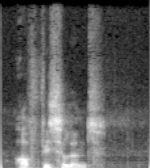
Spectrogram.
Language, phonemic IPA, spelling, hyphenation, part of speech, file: Dutch, /ˌɑfˈʋɪ.sə.lənt/, afwisselend, af‧wis‧se‧lend, adjective / verb, Nl-afwisselend.ogg
- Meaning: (adjective) 1. alternating 2. varied; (verb) present participle of afwisselen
